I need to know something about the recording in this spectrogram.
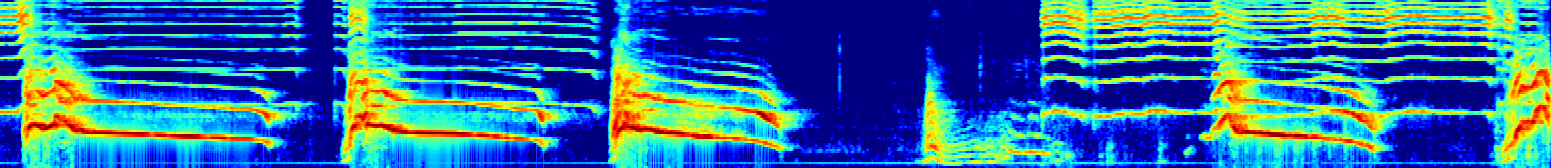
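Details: Pet dog, female, howling to her absent owners or to wake them: a series of loud, drawn-out howls, each sliding downward, repeated every few seconds with a short pause and a brief lower whine midway.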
